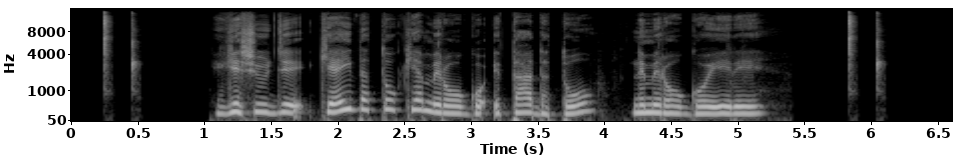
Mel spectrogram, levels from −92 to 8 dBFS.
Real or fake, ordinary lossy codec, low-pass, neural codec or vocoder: real; none; 14.4 kHz; none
